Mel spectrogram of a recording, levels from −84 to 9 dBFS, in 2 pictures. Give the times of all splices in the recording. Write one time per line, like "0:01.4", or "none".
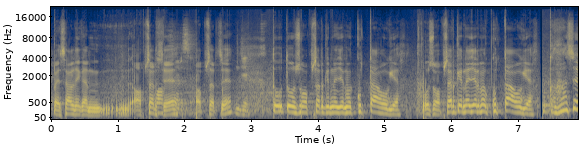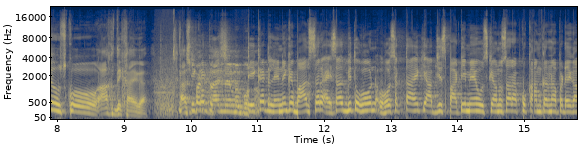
0:05.4
0:07.4
0:09.5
